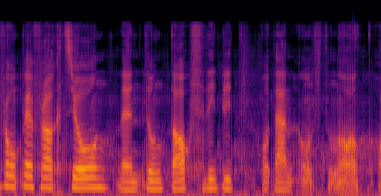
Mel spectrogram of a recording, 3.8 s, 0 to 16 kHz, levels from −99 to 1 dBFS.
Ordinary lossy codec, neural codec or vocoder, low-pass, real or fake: AAC, 96 kbps; autoencoder, 22.05 kHz, a latent of 192 numbers a frame, VITS, trained on many speakers; 9.9 kHz; fake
